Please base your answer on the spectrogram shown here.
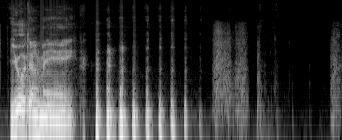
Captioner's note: Ketawa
